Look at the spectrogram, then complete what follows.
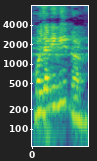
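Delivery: loud, high-pitched insistence; seruan tegas. Real, not acted. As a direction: shout it as a challenge to the audience. Menegaskan lagi kepada audiens. (seruan lantang menantang)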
